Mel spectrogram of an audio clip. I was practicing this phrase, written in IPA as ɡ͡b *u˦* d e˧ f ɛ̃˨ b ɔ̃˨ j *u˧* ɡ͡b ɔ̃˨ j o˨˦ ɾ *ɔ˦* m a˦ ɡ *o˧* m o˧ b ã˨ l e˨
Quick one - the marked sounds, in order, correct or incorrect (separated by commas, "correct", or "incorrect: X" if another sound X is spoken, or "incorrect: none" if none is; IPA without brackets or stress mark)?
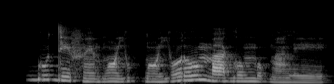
correct, correct, incorrect: o˦, incorrect: o˦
